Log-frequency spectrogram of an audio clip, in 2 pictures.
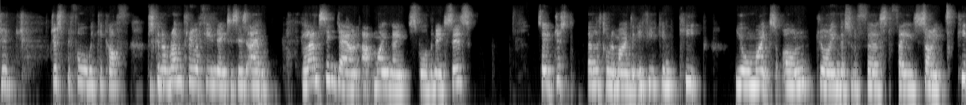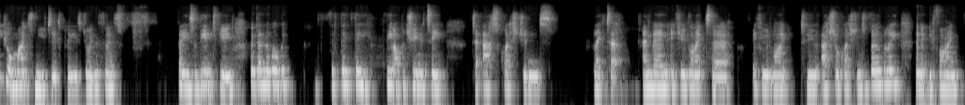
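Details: Adult woman speaking; fluent speech.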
